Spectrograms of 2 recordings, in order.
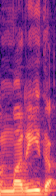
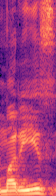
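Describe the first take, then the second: First: The word ends with a d sound. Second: The word ends with a z sound. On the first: "Kuwait और सऊदी वगैरह में तो दा ही निकाले तो ज़्यादा बेहतर" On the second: "मरीज़ बोले या मरीद बोले दोनों ही चलेगा"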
